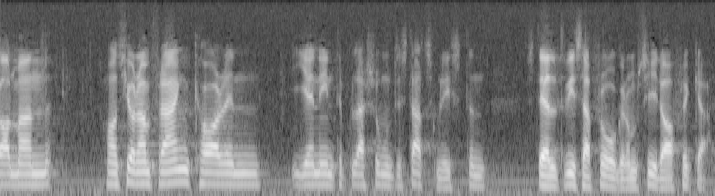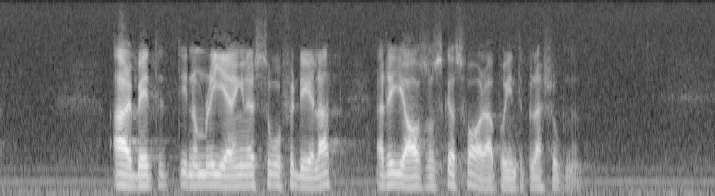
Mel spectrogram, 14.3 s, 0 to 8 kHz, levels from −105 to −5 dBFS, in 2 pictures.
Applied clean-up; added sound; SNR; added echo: none; none; none; none.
